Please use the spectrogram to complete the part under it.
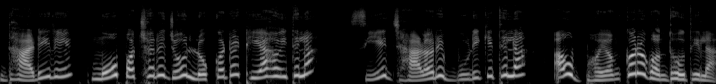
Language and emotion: Odia, disgusted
